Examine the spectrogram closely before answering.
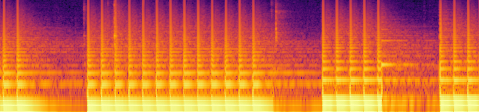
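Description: Modular synthesizer voice ratcheting: bursts of rapidly repeated bass notes, each burst opened by a gate, with MATHS cycling to retrigger the notes. The first long burst repeats about seven or eight times a second; from about three seconds in, shorter bursts repeat faster at a different pitch, as a new cycle time is selected from the Pressure Points pads.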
